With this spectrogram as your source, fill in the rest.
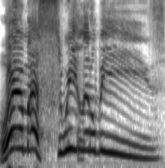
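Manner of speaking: booming, very high shout, "bees" stretched. Game narrator voicing the player's dad shouting as he opens the door, booming voice. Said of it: "in a booming voice".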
